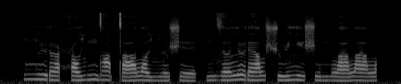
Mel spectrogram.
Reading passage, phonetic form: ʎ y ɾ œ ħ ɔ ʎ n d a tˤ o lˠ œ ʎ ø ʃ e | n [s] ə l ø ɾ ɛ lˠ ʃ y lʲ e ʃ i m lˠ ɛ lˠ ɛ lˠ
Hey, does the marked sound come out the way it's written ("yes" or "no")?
no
